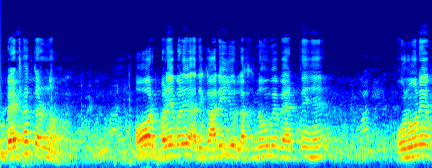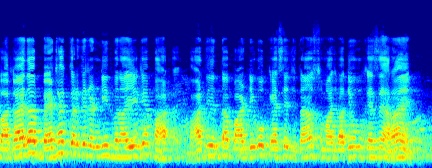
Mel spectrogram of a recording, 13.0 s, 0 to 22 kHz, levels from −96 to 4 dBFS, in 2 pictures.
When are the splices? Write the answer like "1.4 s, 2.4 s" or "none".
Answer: none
